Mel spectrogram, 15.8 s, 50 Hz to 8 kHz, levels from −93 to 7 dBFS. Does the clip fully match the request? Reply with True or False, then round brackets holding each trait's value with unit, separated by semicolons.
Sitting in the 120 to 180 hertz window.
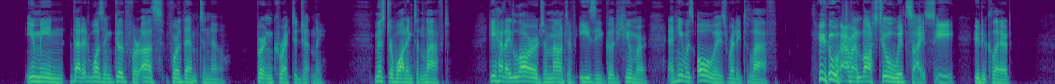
True (135 Hz)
